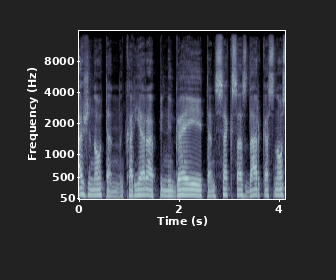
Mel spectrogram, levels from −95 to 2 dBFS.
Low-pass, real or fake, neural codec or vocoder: 14.4 kHz; fake; vocoder, 48 kHz, 128 mel bands, Vocos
